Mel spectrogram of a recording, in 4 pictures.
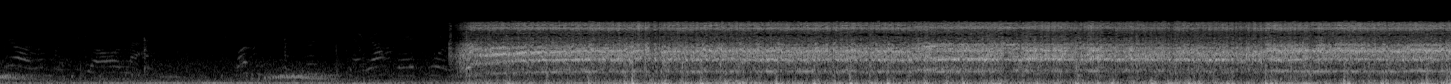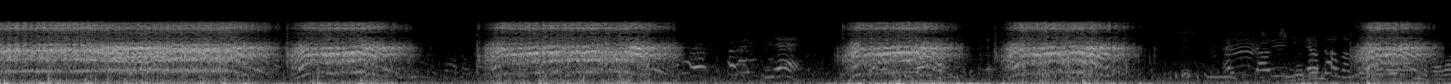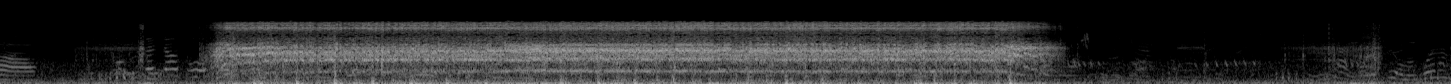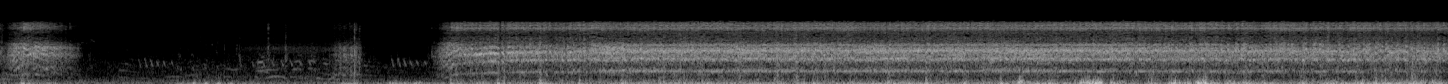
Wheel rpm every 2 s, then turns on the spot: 0, 0, 70, 160, 160, 160, 160, 160, 120, 60, 90, 40, 70, 10, 20, 30, 150, 160, 160, 120, 0, 10, 10, 10, 120, 160, 160, 160, 160.
none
